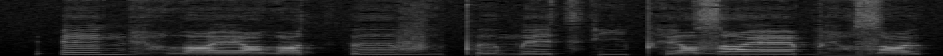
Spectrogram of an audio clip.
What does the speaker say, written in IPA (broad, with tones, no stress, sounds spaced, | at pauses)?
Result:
ʔ ɛ˦ ŋ æ̤˨ ðˤ æː˨ ðˤ ə˨ t͡sʼ əː˦ v ə̤˦ pʼ ə˧ m ɛ˦ t͡sʼ i˦ pʰ ɛ˧ zˤ æː˦ b æ̤˨ zˤ ə˦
